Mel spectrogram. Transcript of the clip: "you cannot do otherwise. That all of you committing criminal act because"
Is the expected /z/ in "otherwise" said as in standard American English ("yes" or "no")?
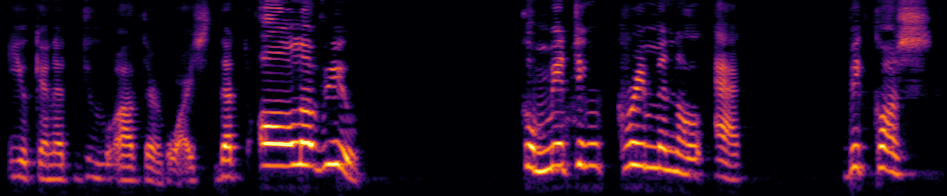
no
